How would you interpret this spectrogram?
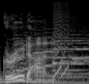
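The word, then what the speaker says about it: Groudon: It's the way that It's the way that uh it's supposed to be pronounced. Grudon.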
